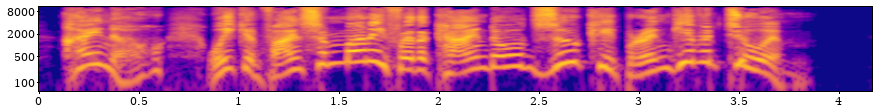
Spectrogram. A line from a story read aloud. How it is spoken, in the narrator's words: the bat, Billy Big Ears, piped up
